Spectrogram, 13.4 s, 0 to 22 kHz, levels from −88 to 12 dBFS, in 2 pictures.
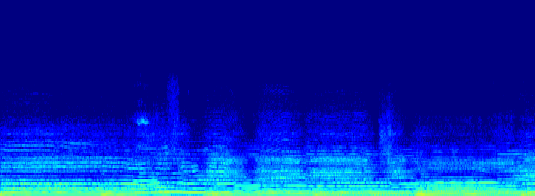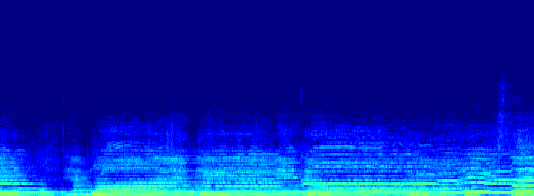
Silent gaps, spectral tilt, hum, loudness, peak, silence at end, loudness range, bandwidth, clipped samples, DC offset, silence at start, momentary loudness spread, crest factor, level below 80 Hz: none; -6 dB/octave; none; -37 LUFS; -20 dBFS; 0 s; 1 LU; 12.5 kHz; under 0.1%; under 0.1%; 0 s; 4 LU; 18 dB; -68 dBFS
